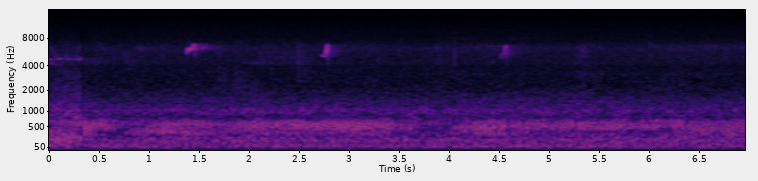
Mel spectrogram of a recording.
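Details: Spawning frogs at Luolavuori in Turku, Finland, giving a continuous low murmuring chorus of overlapping soft croaks that swells and fades, with a few brief high chirps from birds above.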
